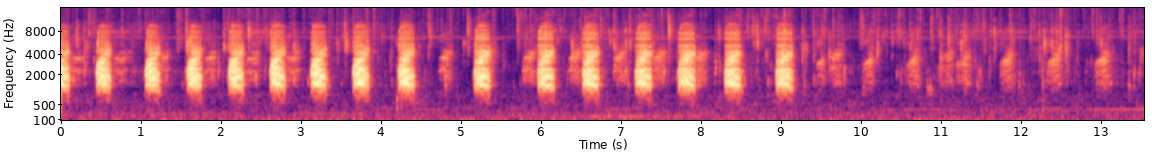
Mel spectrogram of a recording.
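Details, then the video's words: A tree frog in Florida repeats harsh, rasping croaks about twice a second, calling for rain. "Singing Tree Frog"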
